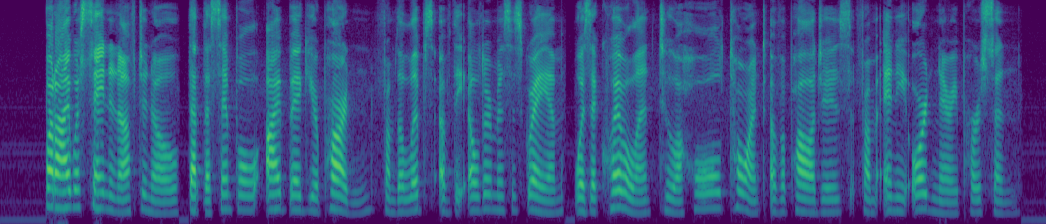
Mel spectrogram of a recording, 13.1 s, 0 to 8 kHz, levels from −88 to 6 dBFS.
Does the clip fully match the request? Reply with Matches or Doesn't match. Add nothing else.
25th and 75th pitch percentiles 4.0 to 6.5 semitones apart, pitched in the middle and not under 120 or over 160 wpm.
Doesn't match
